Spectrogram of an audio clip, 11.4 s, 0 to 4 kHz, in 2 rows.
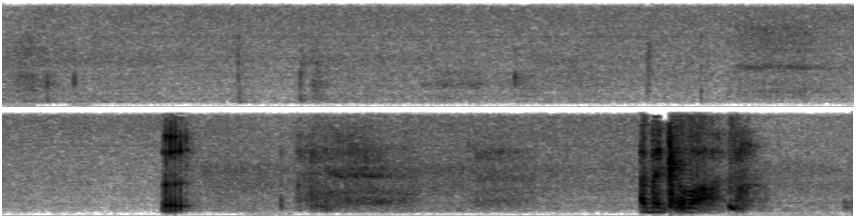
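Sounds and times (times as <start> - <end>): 
breathy rustling exhale: 4.9 - 5.7, 7.6 - 9.3
person burping: 6.8 - 7.0.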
